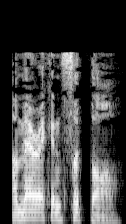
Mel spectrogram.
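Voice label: "american football", American English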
